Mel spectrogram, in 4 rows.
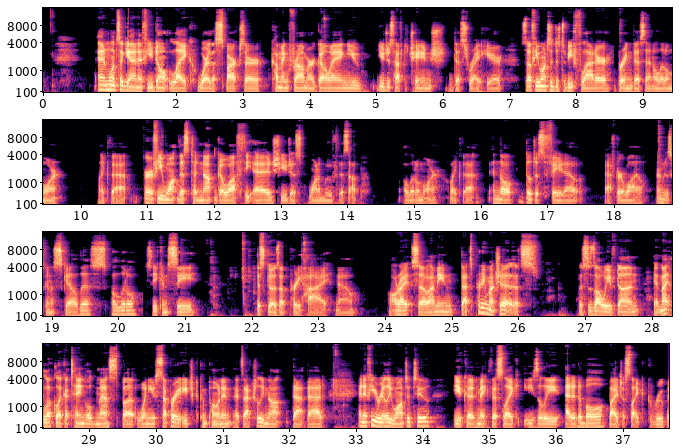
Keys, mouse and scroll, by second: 4.2 space, 4.6-6.6 scroll down 5, 4.8 middle click, 6.6-7.3 scroll up 5, 8.5 click, 8.7 shift+click, 10.9 space, 13.2 click, 14.2 shift+click, 18.5 middle click, 19.1 shift+click, 21.9 space, 22.8 space, 23.9 n, 26.4-28.2 scroll down 10, 26.7 middle click, 27.4 middle click, 28.1 middle click, 32.7 space, 34.0 middle click, 34.8 middle click, 36.5 middle click.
